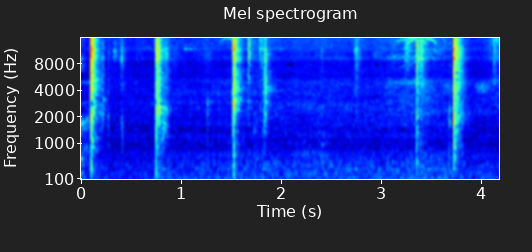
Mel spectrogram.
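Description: Plastic DVD case being handled, giving about five sharp, separate clicks at uneven intervals.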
